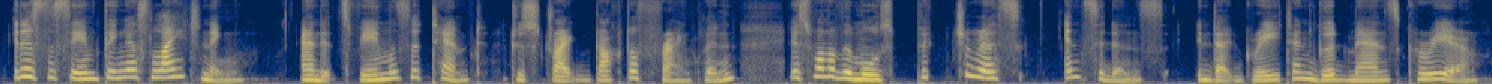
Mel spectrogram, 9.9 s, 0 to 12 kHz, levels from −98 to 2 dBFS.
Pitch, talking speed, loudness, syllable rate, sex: 220 Hz, 175 wpm, -20 LUFS, 4.9 syllables/s, female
